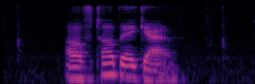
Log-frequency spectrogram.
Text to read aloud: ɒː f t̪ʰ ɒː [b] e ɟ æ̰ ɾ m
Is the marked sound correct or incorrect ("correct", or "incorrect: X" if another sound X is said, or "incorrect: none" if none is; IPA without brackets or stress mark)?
correct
